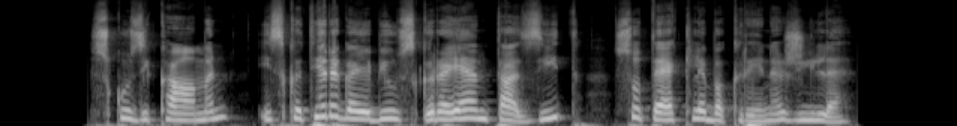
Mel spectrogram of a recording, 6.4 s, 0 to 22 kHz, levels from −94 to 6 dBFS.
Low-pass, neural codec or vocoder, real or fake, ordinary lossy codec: none; none; real; none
